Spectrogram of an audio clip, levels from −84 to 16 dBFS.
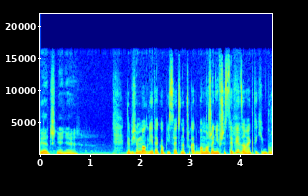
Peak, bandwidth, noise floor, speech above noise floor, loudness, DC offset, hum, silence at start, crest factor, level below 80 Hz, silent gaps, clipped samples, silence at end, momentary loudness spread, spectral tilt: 0 dBFS; 17 kHz; -41 dBFS; 23 dB; -18 LUFS; under 0.1%; none; 0 s; 18 dB; -52 dBFS; none; under 0.1%; 0 s; 12 LU; -4.5 dB/octave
